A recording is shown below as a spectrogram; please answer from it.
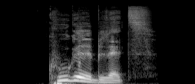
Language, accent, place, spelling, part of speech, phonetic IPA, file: German, Germany, Berlin, Kugelblitz, noun, [ˈkuːɡl̩ˌblɪt͡s], De-Kugelblitz.ogg
- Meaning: ball lightning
